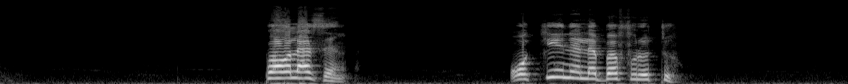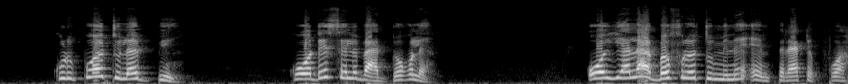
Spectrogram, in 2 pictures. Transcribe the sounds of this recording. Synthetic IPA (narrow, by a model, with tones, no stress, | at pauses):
pɔ˦ɣɪ˦la˦zɪ˨ŋ | ʊ˨kiː˦nɛ˦la˦ba˦fu˦ɾo˦tu˨ | ku˨ɾu˨pu˦a˦tu˨la˦bi˨ŋ | ko˨dɪ˦se˦lɪ˦ba˨dʊ˦ɣʊ˦lɪ̰˨ | ʊ˨jɛ˨la˦˨ba˦fu˦ɾo˦tu˨mi˨ne˦ʔɪ˨m˨pɪ˨ɾa˦tɪ˨pʊ˦a˦˨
